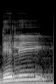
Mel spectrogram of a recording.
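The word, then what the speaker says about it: DALY: एक हम लोग का अह जो साइकेट्री में एक रेटिंग स्केल होता है जिसको डेली रेटिंग स्केल बोलते हैं। डेली का स्पेलिंग है डी ए एल वाई उसको हम बोलते हैं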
